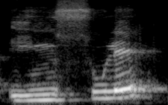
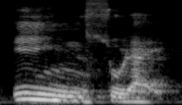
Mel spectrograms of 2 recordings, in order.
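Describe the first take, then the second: First: The ending is said as a single plain e. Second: The ending is said as a two-part diphthong. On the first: "Si quieren pueden pronunciar insule" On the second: "Recuerden pronunciar ese ditongo ae"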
